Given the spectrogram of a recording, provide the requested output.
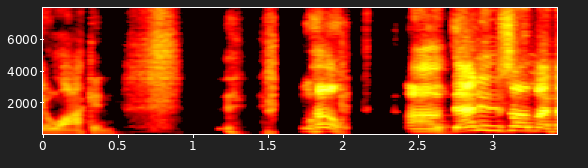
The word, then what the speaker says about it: Wacken: And I've seen video of them at the Wacken Open Air Festival, for instance. I think I'm pronouncing that right. Wacken. That's correct. Yeah, because the W has a V sound to it. It's German. Oh.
